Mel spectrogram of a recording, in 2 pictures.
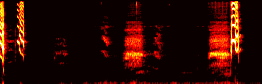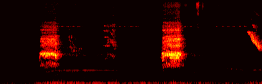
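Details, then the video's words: Ringneck parrot calling: two loud, sharp descending screeches near the start and middle, separated by three harsher, rasping squawks spaced about two seconds apart, over a faint low hum. "Talking Ringneck Parrot Natural Sounds | Parrot Chirping Sounds"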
